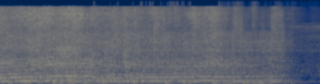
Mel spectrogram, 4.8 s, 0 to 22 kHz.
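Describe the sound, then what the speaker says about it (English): IAME Senior X30 racing karts at Whilton Mill howl with loud, continuous high-revving engine buzz from several machines together, the roar holding steady before dropping away in the final second. "The engine revs come on as we go racing again here at Whilton Mill, and it's the Senior X30 final"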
